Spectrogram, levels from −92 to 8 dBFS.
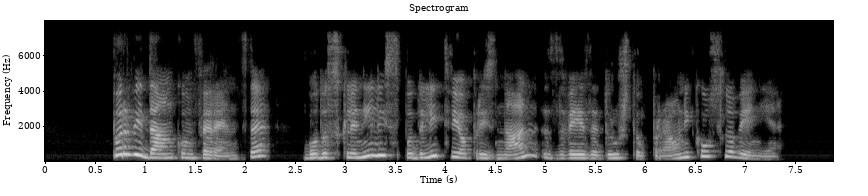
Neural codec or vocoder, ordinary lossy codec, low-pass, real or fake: none; none; 7.2 kHz; real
